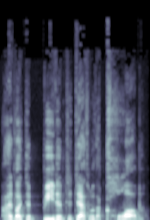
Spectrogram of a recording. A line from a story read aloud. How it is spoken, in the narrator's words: Seaton said savagely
